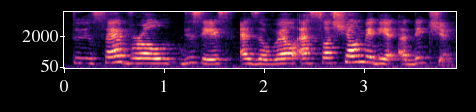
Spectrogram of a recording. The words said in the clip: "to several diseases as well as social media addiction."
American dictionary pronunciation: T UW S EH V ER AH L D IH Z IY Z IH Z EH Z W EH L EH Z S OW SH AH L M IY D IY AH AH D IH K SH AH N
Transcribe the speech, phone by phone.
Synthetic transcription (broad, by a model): T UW S EH V ER AH L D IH S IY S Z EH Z W EH L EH S OW SH AH L M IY D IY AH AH D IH K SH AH N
